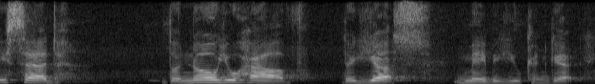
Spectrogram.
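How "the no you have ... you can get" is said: deliberate put-on Dutch accent, slow and low. Quoting a dutch theater-chain owner he once worked for: dutch accent. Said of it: "he was Dutch, so I always do the accent".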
